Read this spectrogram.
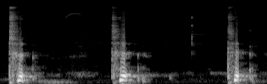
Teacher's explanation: ठ कहते हुए जुबान की नोक ऊपर वाले जो दांत हैं उनके बिल्कुल नीचे जाकर लगेगी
